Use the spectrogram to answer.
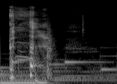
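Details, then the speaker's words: Adult tries a throat-clearing technique, said to be professional advice, of sounding like wheezing: two quick, rough throat-clearing bursts over steady background music. "oh they told me if i want to clear my throat it shouldn't be should be like i'm wheezing apparently that helps with clearing my throat"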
